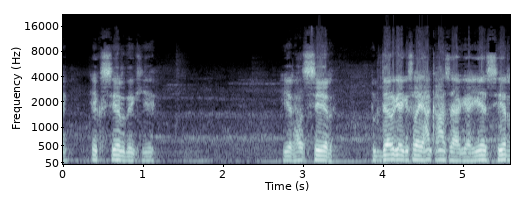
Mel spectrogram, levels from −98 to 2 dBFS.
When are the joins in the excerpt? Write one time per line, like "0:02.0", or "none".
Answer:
none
